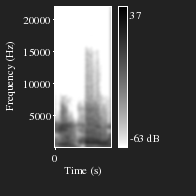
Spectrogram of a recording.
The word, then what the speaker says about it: MPWR: is mpwr media llc one dot com so empower mpwr is a play on words as we pronounce it as empire all right so that's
